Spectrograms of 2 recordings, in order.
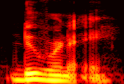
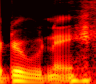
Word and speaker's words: DuVernay: Did I say her name right? Ava DuVernay. Mm-hmm. Not Ava DuVernay.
